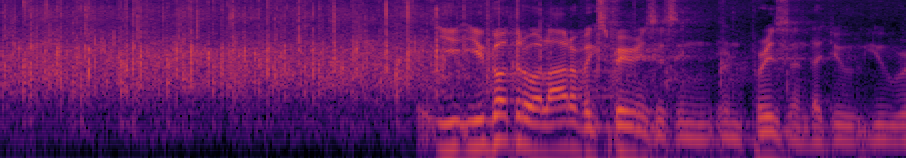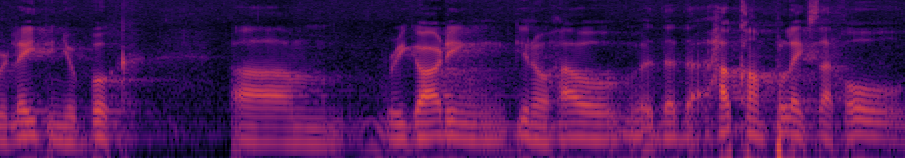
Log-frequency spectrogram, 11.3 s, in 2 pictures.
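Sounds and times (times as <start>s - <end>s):
audience applause: 0.0s - 4.2s
speech: 2.6s - 11.3s.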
